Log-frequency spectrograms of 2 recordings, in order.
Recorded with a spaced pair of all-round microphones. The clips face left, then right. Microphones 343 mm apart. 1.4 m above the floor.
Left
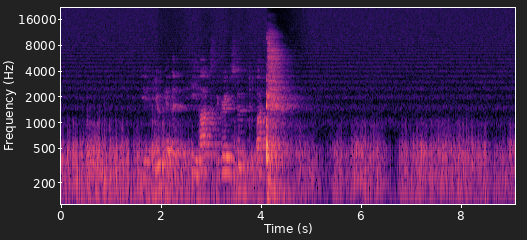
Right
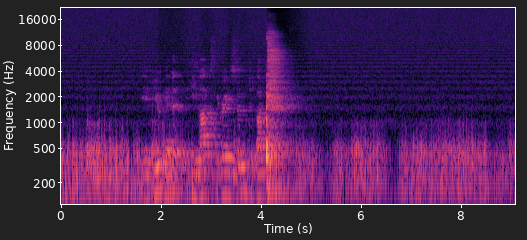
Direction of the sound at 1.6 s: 30° right (ahead or behind).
